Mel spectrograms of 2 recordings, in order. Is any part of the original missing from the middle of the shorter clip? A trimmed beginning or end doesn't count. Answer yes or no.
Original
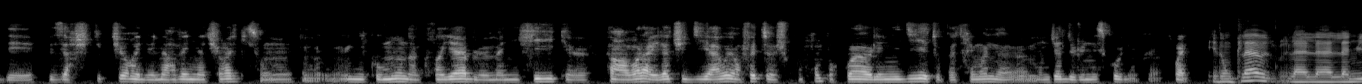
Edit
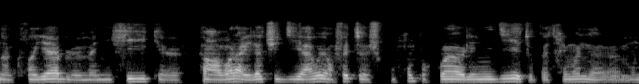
no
